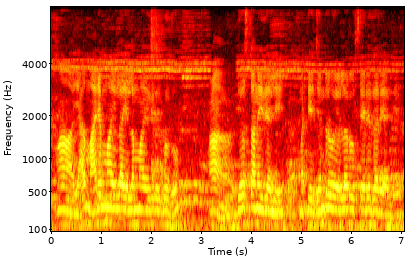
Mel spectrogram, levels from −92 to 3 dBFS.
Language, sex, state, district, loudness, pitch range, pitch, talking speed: Kannada, male, Karnataka, Raichur, -18 LUFS, 130-150 Hz, 140 Hz, 70 wpm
